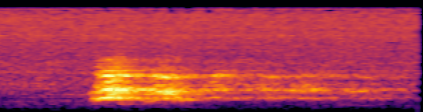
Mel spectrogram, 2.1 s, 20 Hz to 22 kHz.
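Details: Rex or his companion, dogs roaming at night in Pyrga on September 21, 2018, giving one drawn-out bark that starts sharply and trails off slowly over more than a second.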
